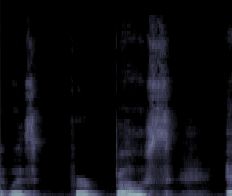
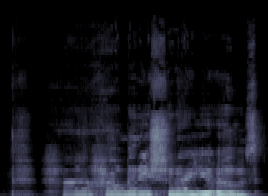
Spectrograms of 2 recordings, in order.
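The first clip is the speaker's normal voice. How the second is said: put-on little girl; 13 semitones higher, 7 dB louder, slower than usual. Girl asks timidly.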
